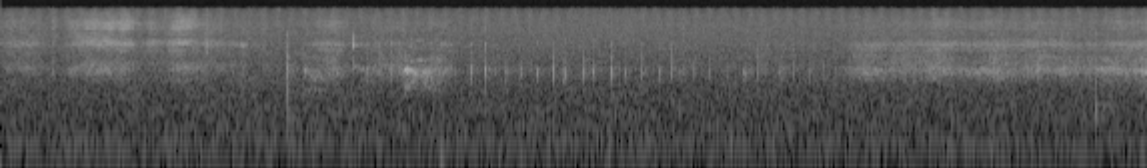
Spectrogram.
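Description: A small brown kraft cardboard box is turned in the hand while long nails tap and scratch across its faces. Soft, dry scratching gives way to a run of quick, light taps in the middle, then settles back into a bright, papery scratching hiss at a low overall level.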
